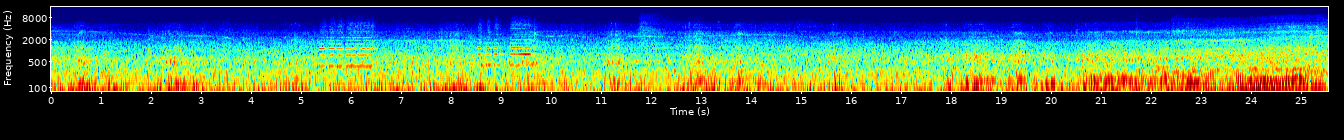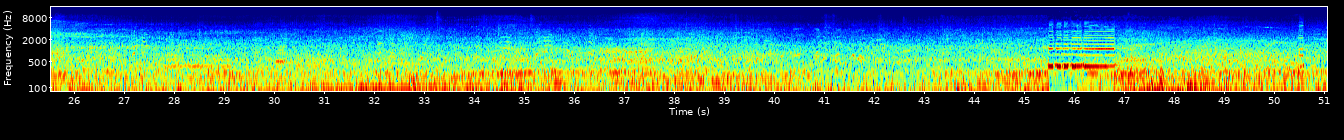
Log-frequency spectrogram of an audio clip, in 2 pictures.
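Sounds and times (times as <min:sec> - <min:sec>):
truck diesel engines running: 0:00.0 - 0:51.0
air horn blasts: 0:05.4 - 0:06.6, 0:08.5 - 0:09.8, 0:45.4 - 0:47.0, 0:50.4 - 0:50.7.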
